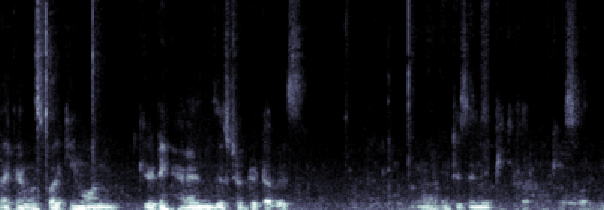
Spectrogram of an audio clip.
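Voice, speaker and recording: A man at medium pitch talks at a fairly quick pace in a monotone, flat intonation, with long, frequent pauses and noticeable background noise. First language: not English. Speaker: workshop instructor. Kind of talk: lecture. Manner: halting.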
